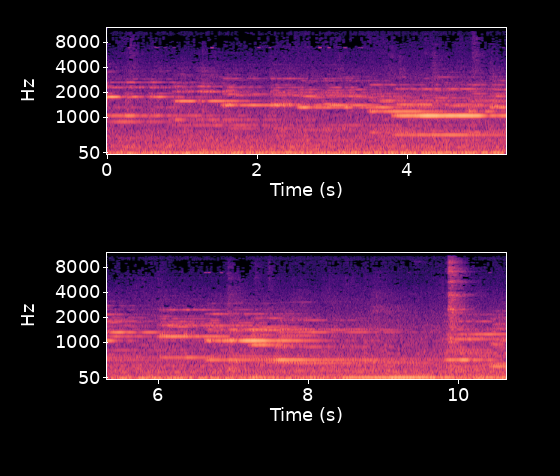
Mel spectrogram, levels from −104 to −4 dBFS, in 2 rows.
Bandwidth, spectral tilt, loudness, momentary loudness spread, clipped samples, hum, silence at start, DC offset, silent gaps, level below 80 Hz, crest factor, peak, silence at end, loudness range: 11 kHz; -5 dB/octave; -27 LUFS; 11 LU; under 0.1%; none; 0 s; under 0.1%; none; -32 dBFS; 16 dB; -12 dBFS; 0 s; 5 LU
